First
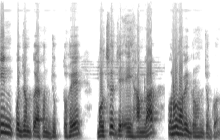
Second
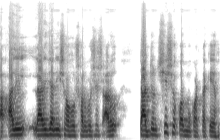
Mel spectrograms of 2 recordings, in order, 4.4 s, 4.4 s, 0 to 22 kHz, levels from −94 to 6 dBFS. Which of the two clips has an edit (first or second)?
first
